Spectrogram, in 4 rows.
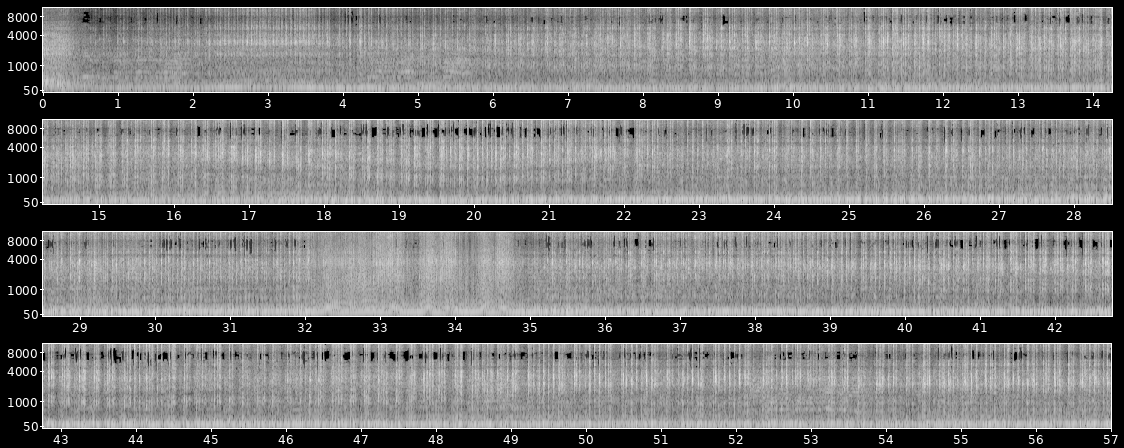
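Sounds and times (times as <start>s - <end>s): drag car engine idling: 0.1s - 57.0s.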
